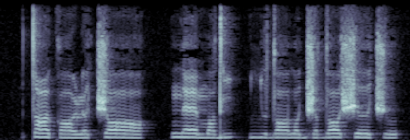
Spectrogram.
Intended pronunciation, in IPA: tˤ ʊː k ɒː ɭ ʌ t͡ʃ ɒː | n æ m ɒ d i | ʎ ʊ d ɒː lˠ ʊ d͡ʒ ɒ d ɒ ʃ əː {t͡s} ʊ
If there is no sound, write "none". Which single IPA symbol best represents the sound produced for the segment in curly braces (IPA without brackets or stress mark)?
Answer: t͡ʃ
